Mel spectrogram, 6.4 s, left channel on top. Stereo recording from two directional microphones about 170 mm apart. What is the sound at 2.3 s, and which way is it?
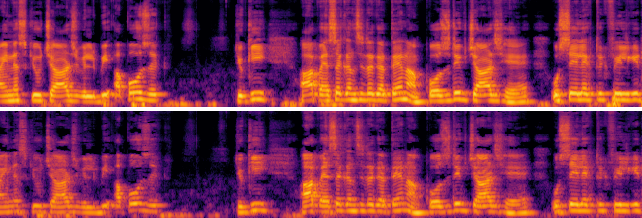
Speech, 55° left (ahead or behind).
